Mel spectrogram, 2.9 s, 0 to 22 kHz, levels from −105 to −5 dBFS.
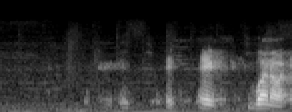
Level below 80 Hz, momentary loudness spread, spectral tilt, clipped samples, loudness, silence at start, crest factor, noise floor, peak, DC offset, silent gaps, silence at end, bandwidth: -68 dBFS; 26 LU; -6.5 dB/octave; under 0.1%; -30 LUFS; 1.2 s; 22 dB; -65 dBFS; -12 dBFS; under 0.1%; none; 0 s; 5.6 kHz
